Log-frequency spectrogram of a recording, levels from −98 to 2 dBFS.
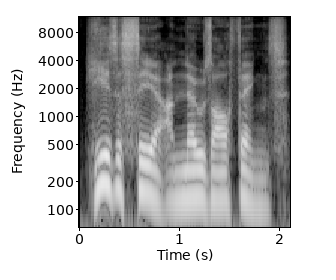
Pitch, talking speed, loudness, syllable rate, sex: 130 Hz, 225 wpm, -16 LUFS, 4.0 syllables/s, male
